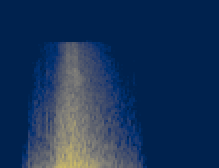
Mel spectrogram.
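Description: A single whoosh sound effect for an on-screen graphics transition, swelling in about half a second in and fading out by about a second and a half, with a deep low end.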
